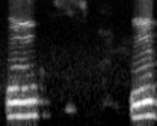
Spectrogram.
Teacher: गोल हो जाएगा। देखिए उ बोला तो हमारे होठ कैसे हो जाएंगे? गोल आकार के।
